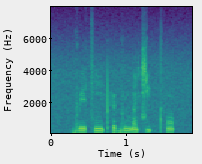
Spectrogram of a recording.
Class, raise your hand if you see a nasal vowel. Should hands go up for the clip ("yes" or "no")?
yes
